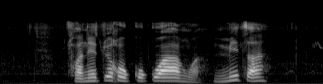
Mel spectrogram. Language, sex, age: Tswana, male, 24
